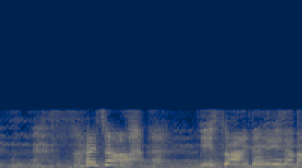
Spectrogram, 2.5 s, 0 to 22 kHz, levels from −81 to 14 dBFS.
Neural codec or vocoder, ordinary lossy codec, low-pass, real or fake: codec, 16 kHz, 1 kbps, FunCodec, trained on Chinese and English, 50 frames a second; none; none; fake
